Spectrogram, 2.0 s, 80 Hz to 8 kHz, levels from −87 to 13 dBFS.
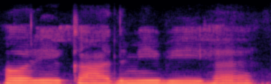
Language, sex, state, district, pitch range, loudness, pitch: Hindi, female, Jharkhand, Palamu, 215-225 Hz, -15 LUFS, 225 Hz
